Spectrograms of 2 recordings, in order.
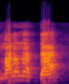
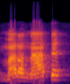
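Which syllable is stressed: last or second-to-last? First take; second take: last; second-to-last. First: The stress is on the last syllable. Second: The stress is on the second-to-last syllable. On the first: This is how Catholics say it. "como dizemos nós católicos" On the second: This is how Protestants say it. "como dizem os nossos irmãos evangélicos ou protestantes"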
